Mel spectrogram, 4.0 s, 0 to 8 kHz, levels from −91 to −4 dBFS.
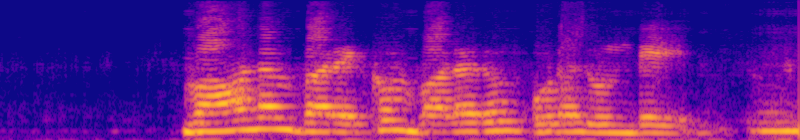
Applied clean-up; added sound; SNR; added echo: neural separator model SepFormer DNS4.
